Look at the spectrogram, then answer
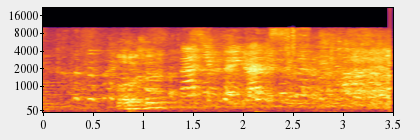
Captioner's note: laughs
